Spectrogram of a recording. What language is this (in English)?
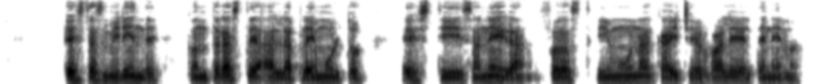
Esperanto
